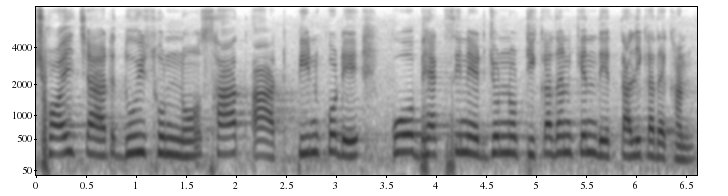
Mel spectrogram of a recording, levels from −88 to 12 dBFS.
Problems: constant background noise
